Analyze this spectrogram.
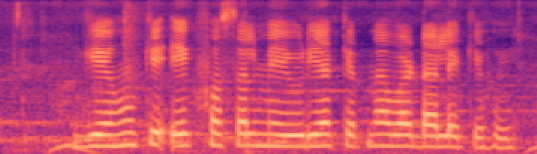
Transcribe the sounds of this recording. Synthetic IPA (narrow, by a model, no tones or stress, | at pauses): ɡeːɦũkeʔeːkfʰəsəlmẽjuːɽijakɪt̪nabəɾɖaːlekeɦuiː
